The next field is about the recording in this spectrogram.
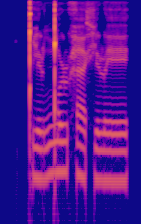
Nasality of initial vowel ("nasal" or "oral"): oral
